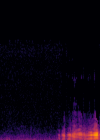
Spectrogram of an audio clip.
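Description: About a second of near silence, then a man's voice holding one steady droning vowel, like a drawn-out 'uhh' or hum, growing louder as it runs into speech.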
